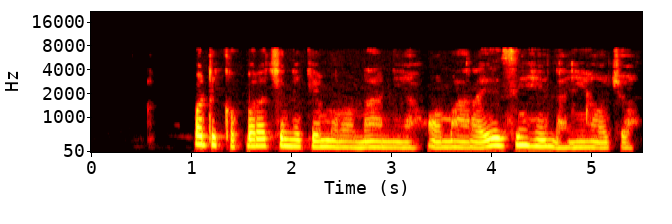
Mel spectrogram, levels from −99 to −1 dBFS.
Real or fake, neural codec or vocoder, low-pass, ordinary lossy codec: real; none; 7.2 kHz; none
